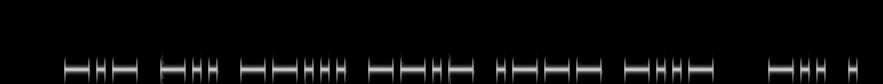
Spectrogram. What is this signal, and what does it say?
Morse code, heard as a keyed tone, about 16 wpm, 700 Hz. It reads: KD7QJX DE
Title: USA Callsign DE Callsign 15wpm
